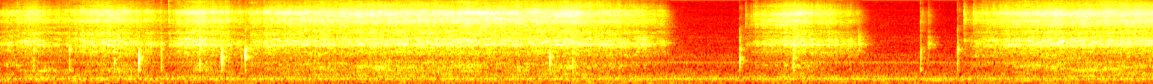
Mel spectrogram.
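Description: A small Adventure Force Rapid Racer radio control car driving indoors gives a steady high-pitched electric motor whine with brief clicks and ratcheting bursts, dropping out twice for short pauses before resuming.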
